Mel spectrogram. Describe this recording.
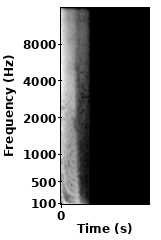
Distorted kick created with F.L. Studio. Blood Overdrive, Parametric EQ, Stereo enhancer, and EQUO effects were used.
bass, beat, distorted, distortion, drum, drumloop, hard, hardcore, kick, kickdrum, melody, progression, synth, techno, trance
